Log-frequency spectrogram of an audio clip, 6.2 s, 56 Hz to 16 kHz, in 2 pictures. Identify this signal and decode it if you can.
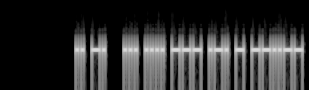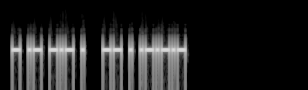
Morse code, heard as a keyed tone, about 48 wpm, 700 Hz. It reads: IN SHORT, TAKE ME.
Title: Sentences from Top 400 Words 45wpm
